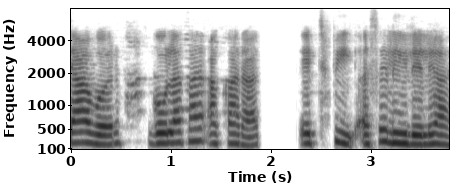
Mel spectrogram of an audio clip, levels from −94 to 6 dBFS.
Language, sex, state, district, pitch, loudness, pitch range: Marathi, female, Maharashtra, Dhule, 205 Hz, -17 LUFS, 195-220 Hz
